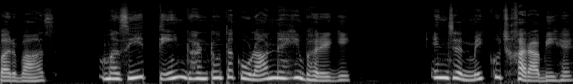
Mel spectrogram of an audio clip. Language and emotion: Urdu, sad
